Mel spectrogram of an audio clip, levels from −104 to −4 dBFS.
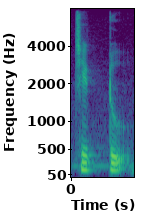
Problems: constant background noise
